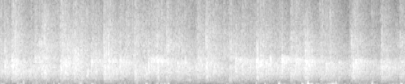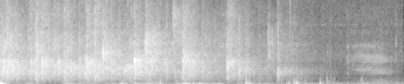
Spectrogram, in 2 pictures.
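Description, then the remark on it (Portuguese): A church audience applauds God steadily, many hands clapping in a dense, continuous patter with a few sharper claps standing out, holding fairly loud before thinning out near the end. “Aplauda mais uma vez ao Senhor Deus.”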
